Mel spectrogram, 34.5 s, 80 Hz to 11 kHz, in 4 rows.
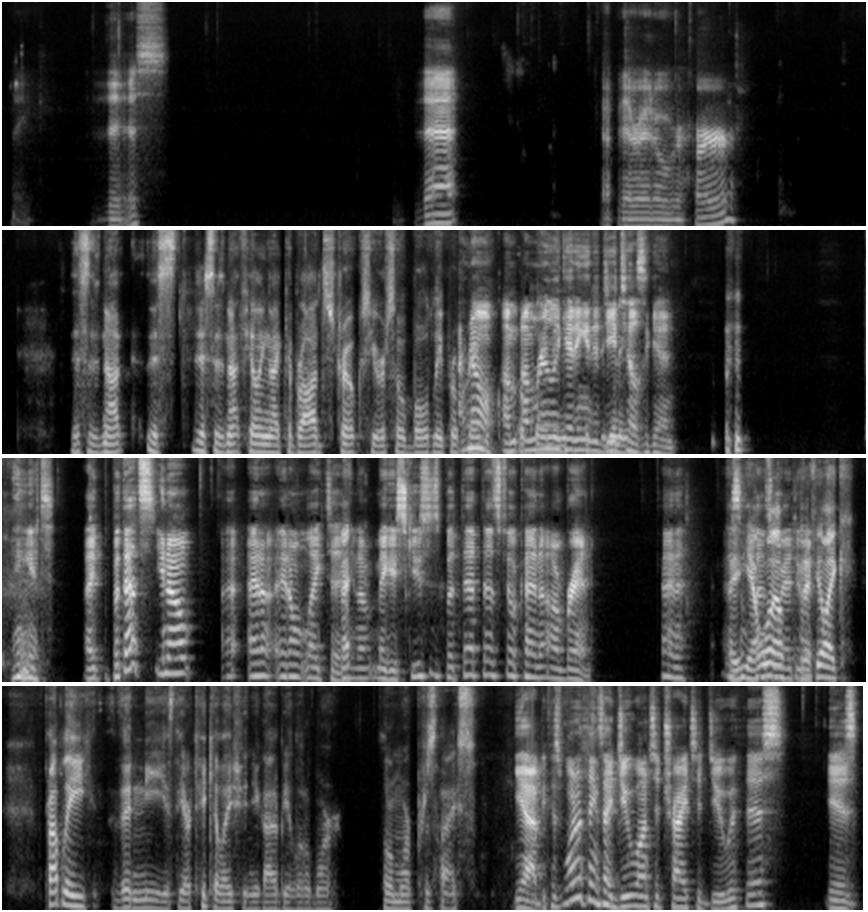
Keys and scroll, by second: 2.8 space, 3.5 m, 7.6 space, 12.1 l, 18.0 space, 18.4 e, 20.8 super+z, 21.9 space, 32.1 m.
